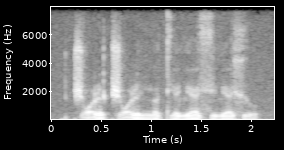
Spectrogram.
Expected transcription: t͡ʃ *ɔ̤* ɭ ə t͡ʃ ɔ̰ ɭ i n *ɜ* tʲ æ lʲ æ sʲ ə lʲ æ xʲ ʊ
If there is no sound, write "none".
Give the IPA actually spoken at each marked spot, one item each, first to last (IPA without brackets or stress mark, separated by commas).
ɔ̰, ɜ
